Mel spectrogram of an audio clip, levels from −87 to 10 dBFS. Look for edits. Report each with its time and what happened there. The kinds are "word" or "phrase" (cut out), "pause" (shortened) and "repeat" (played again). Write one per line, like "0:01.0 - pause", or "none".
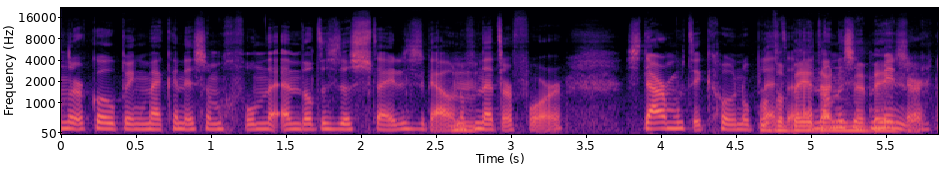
0:02.0 - word
0:02.4 - word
